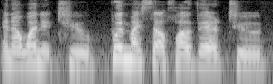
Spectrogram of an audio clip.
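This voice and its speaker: A woman from Chile with a Chilean Spanish accent, chatting casually as a live interview guest in an emphatic, expressive way. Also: medium pitch, unhurried. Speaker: interview guest, video channel creator.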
